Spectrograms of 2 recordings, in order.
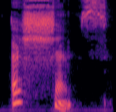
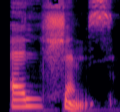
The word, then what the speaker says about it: الشمس: The example here, the word الشمس. Did you notice I didn't pronounce lam? I didn't say الشمس. No, I said الشمس. So in this case, the lam is written but not pronounced.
